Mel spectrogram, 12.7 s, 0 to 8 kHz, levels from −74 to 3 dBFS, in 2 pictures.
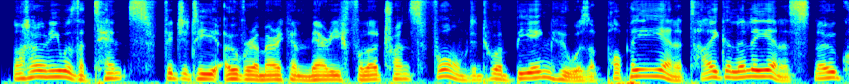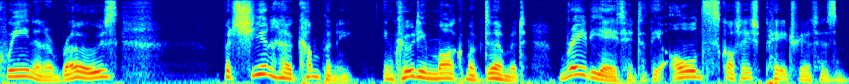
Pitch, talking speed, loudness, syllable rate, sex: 130 Hz, 200 wpm, -17 LUFS, 6.0 syllables/s, male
